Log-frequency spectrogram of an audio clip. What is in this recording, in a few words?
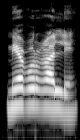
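"meirural" ergative, Archi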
